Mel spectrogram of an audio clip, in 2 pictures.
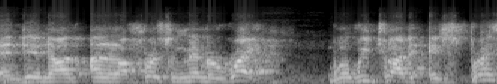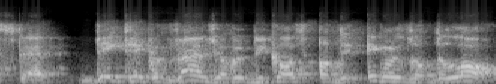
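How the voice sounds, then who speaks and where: A raised, projected voice rings out with audible room echo over noticeable background noise. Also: man, high pitch for a man, ordinary pitch variation, moderate pace. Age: 60s. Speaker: caller. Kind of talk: casual chat.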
